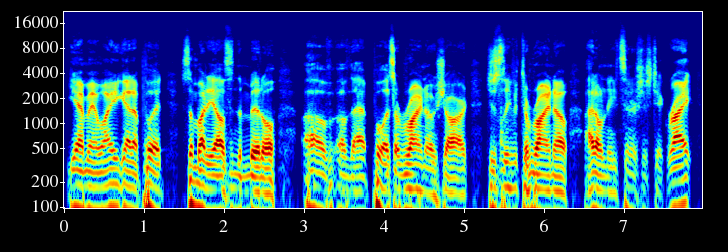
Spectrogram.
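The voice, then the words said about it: Imitates another person's voice. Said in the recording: “Here's Kurt's input for tonight. ... That's my current impression for tonight.”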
